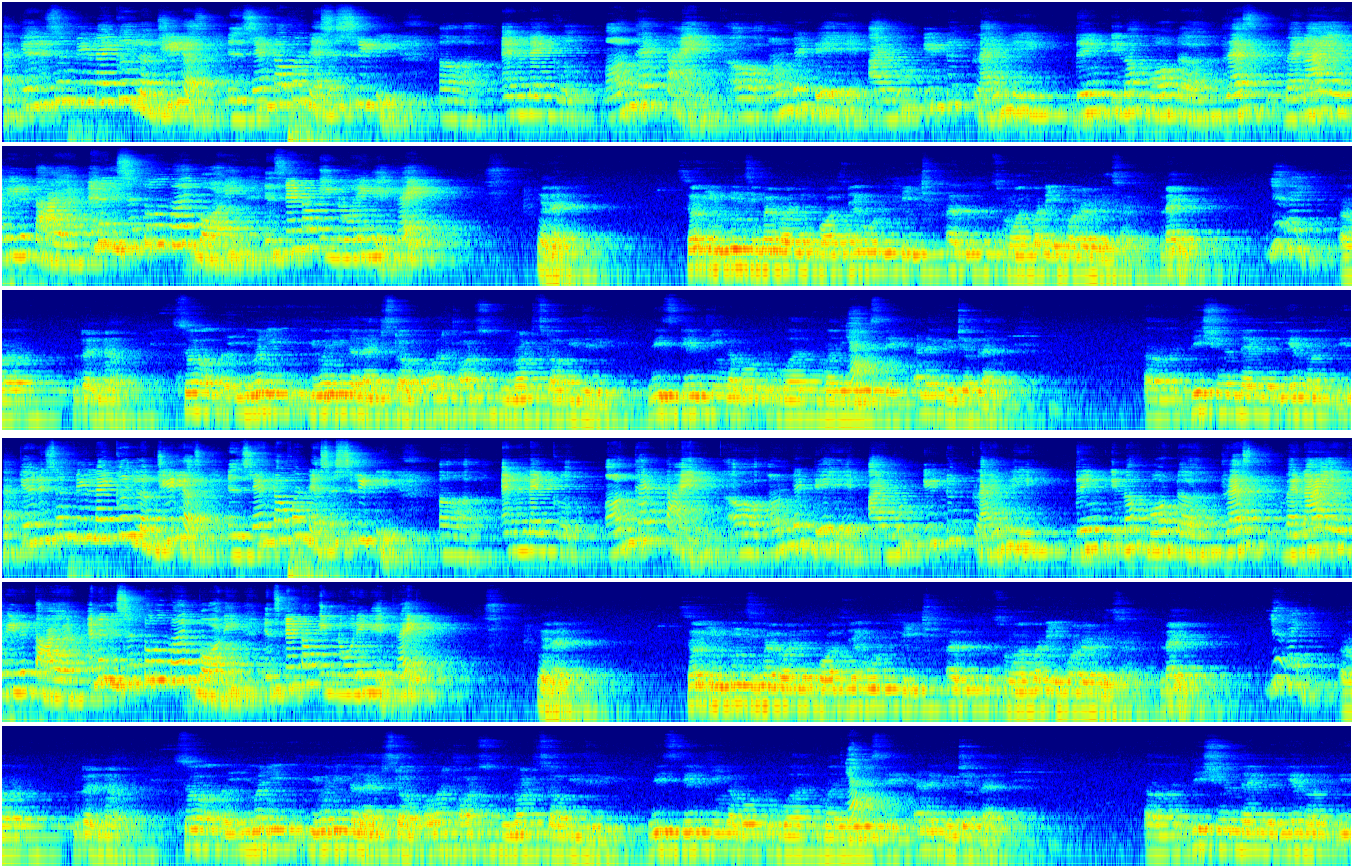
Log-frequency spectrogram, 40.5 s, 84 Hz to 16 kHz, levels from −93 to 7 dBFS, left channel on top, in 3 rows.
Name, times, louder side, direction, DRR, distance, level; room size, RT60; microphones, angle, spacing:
voice 1, 0.0-4.7 5.0-5.7 6.0-10.3 10.6-17.7 26.1-26.5 35.4-35.6, right 1 dB, 30° right, -1 dB, 4.3 m, -29 dB
voice 2, 18.8-19.2 20.3-25.4 26.9-27.2 27.5-28.2 28.7-33.1 33.4-37.0 38.4-40.4, left 1 dB, 70° left, -4 dB, 1.9 m, -27 dB
17.0 x 7.2 x 6.4 m, 1.3 s
head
